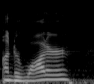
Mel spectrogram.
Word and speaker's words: UNDW3: It's like UNDW3, which is pronounced underwater.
